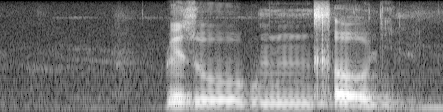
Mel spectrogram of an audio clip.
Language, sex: Zulu, male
